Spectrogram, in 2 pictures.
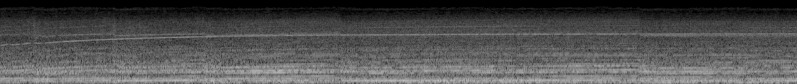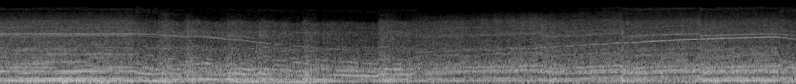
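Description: A racing car engine screams, rising through the gears and dropping as it slows for a corner before revving up again.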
